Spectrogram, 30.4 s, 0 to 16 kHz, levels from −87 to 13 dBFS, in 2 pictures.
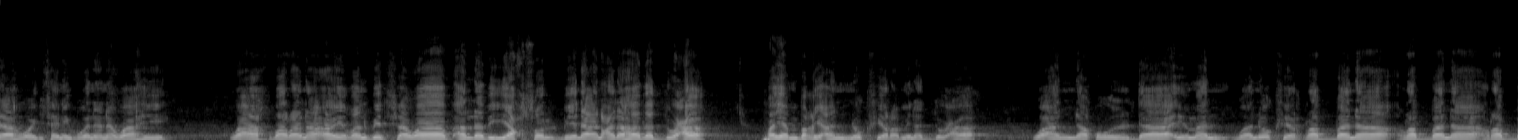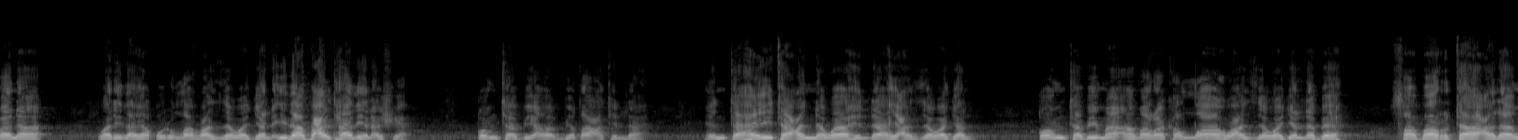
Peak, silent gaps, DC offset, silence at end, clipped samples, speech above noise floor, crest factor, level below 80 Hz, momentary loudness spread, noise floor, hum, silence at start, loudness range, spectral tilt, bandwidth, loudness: -14 dBFS; none; under 0.1%; 0 s; under 0.1%; 31 dB; 14 dB; -54 dBFS; 9 LU; -57 dBFS; none; 0 s; 4 LU; -6.5 dB/octave; 10.5 kHz; -27 LUFS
